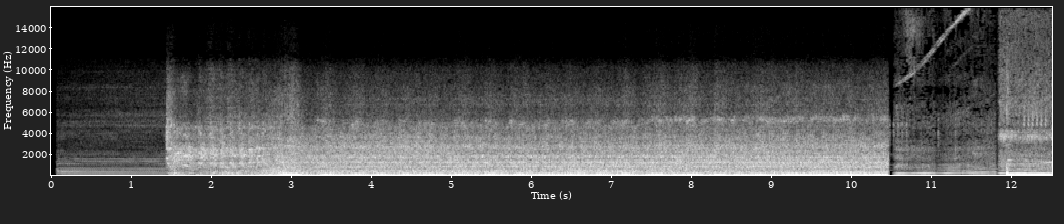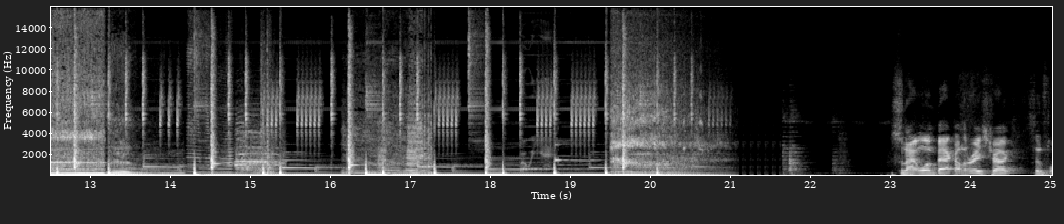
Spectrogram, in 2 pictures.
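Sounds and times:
diesel truck engine running: 0:01.4 - 0:21.2
music: 0:11.9 - 0:21.1.

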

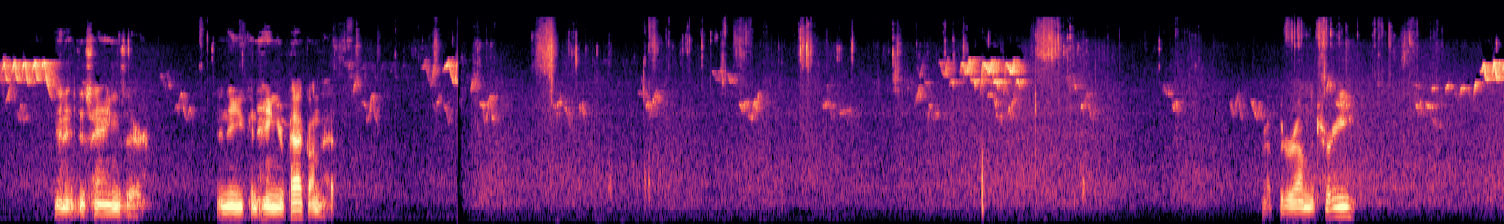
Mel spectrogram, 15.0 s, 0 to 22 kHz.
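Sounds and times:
bird trill: 0:00.0 - 0:00.6, 0:03.4 - 0:11.0, 0:14.0 - 0:15.0
songbirds chirping: 0:00.0 - 0:15.0.

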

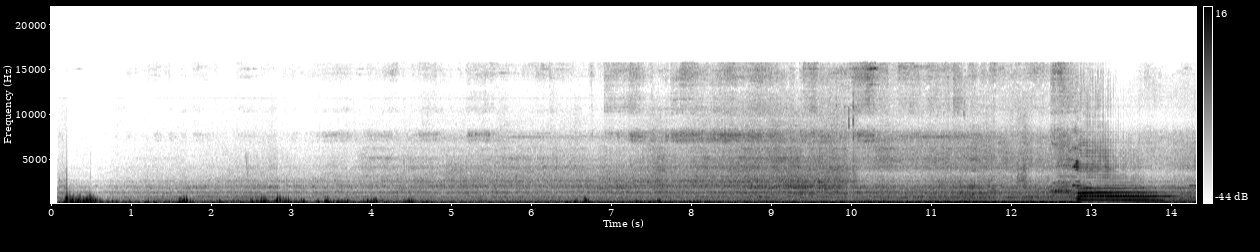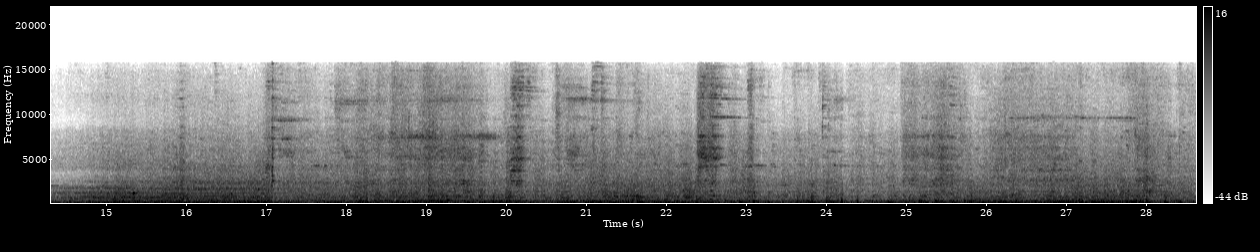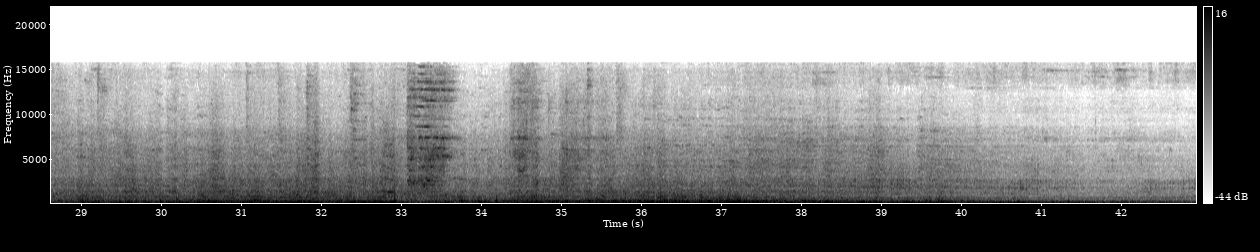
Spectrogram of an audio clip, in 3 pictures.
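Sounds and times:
diesel locomotive engine rumbling: 0:00.1 - 0:42.9
train horn blast: 0:12.6 - 0:14.3
train wheels clattering over rail joints: 0:15.2 - 0:40.0.

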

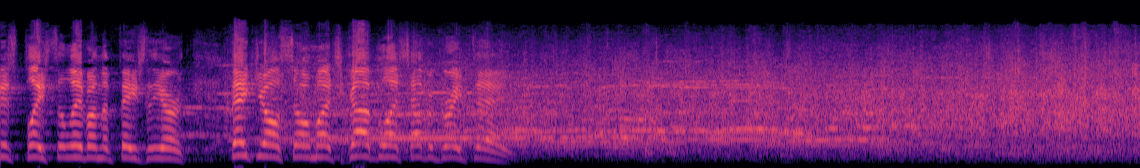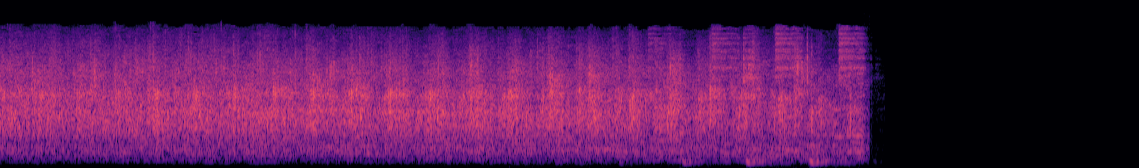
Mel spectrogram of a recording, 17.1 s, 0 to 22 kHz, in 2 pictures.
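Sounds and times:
crowd clapping: 0:01.7 - 0:15.2.

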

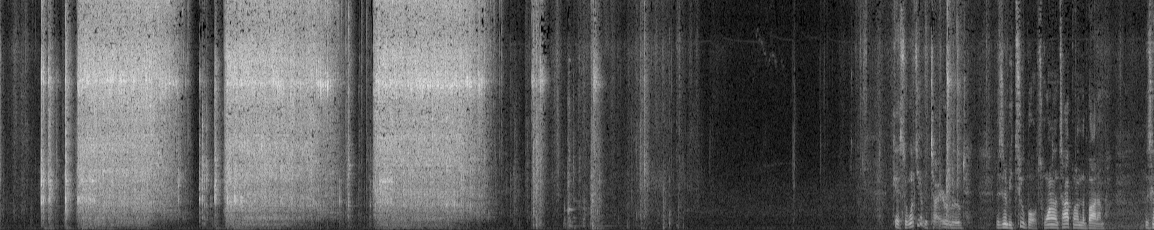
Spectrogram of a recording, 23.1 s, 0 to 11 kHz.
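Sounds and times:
power tool spinning off lug nuts: 0:00.8 - 0:10.1.

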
